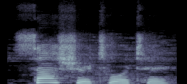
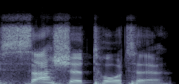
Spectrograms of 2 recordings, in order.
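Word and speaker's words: Sachertorte: it's gonna tell you youtube's gonna tell me sasha torto what oh slammed both apparently sasha torta is the way to do that one um anyway the question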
